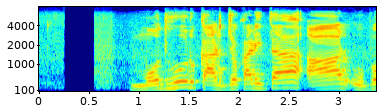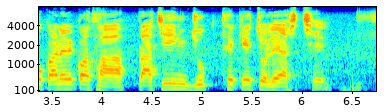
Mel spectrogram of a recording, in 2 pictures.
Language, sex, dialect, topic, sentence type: Bengali, male, Northern/Varendri, agriculture, statement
